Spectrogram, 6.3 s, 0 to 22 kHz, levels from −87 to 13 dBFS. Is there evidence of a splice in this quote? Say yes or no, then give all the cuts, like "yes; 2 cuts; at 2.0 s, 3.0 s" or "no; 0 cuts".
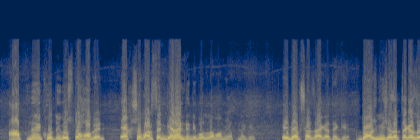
yes; 1 cut; at 5.4 s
